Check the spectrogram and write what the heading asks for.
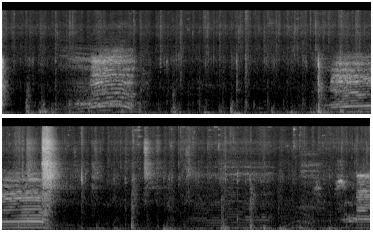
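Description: Young cattle mooing: a call about two seconds in, then a longer, louder moo about seven seconds in, and a fainter one near the end, with scattered short knocks between.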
